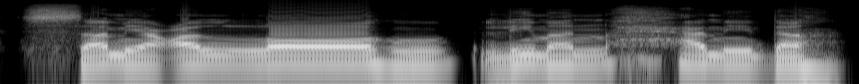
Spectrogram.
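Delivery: Arabic সামি আল্লাহু লিমান হামিদাহ drawn out slowly, দাহ ending clear; slow recited Arabic. Shown as a demonstration. Teacher demonstrating prayer recitation, slow and drawn out. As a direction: chant the prayer phrase slowly with full endings. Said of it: "দাঁড়ানোর সময়".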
